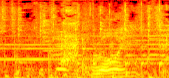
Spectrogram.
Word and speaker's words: Aykroyd: Chevy Chase, Kilda Radner, Dan Ike, how the fuck do you pronounce this? Aykroyd.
